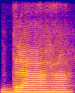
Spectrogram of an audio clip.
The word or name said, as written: dráha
